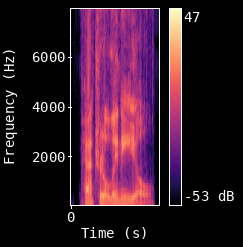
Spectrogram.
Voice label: "patrilineal", American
